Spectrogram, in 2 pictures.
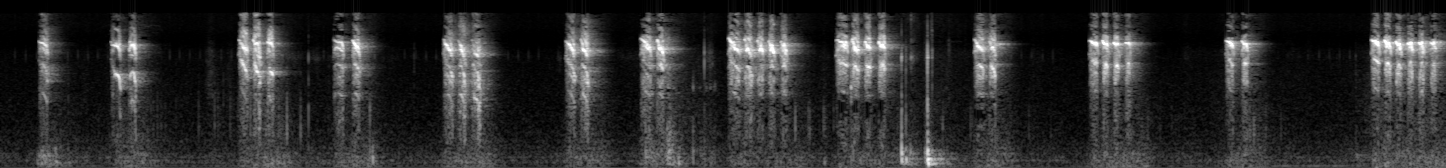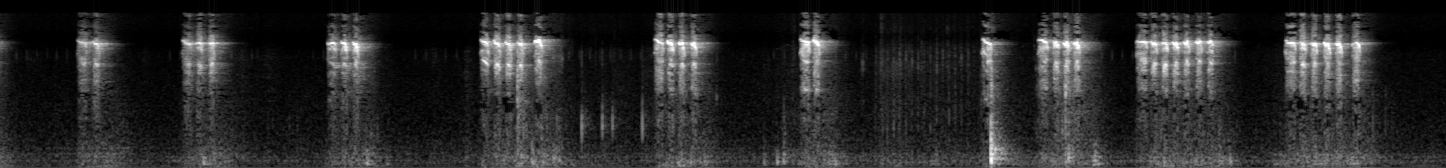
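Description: Shiny cowbird fledgling giving harsh, high-pitched begging calls over and over, about one a second and sometimes two in quick succession, as it gapes for food.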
